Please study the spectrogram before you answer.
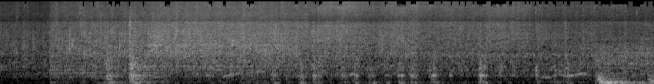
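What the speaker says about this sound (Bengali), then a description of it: "এবার আমি পেস্ট করা পেঁয়াজ কাঁচা লঙ্কা এবং রসুন একসঙ্গে আছে এটা আমি দু তিন চামচ দিয়ে দেবো" A paste of onion, green chilli and garlic fries in a hot pan, making a loud, steady close-up sizzle that rises sharply as it hits the oil, with occasional spatters and no voices.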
